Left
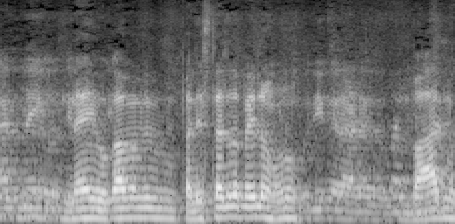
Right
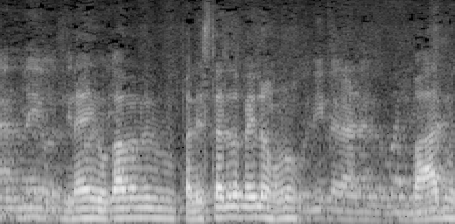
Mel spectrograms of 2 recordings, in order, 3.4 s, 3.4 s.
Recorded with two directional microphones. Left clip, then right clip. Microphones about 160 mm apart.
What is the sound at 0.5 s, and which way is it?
A man's voice, 10° right (ahead or behind).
